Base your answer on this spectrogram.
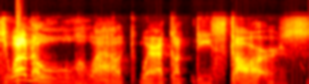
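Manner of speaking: put-on raspy, rough, creaky character voice. Retelling a game moment by voicing a character: Joker voice. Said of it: "a Joker character voiced by me going".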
